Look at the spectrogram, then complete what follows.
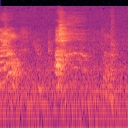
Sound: laughter

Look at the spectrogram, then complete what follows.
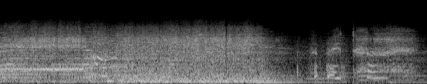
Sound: car crashes

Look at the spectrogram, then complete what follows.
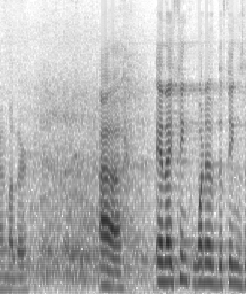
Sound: audience laughs

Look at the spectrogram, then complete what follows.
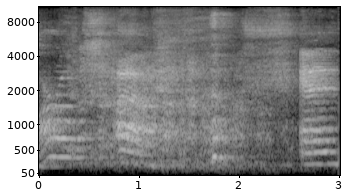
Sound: audience laughing

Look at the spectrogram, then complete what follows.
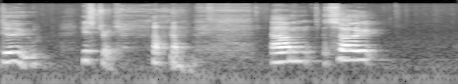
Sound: laughs

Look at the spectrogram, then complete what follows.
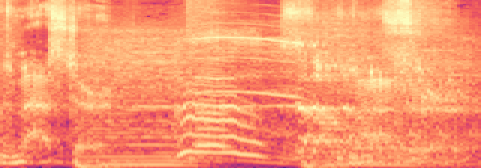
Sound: gasps

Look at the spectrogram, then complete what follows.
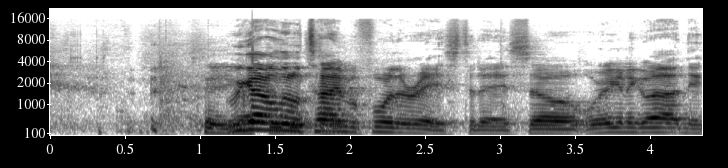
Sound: laughs

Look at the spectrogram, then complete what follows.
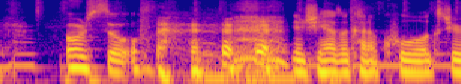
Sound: laughing

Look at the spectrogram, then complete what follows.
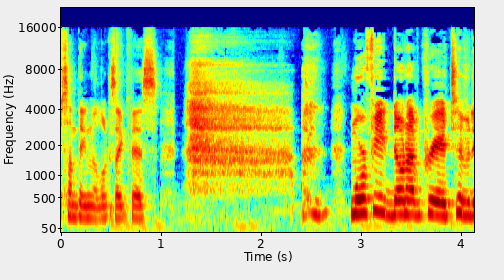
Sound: sighs

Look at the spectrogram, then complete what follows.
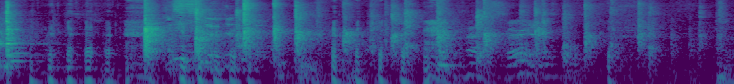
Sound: chuckles and claps

